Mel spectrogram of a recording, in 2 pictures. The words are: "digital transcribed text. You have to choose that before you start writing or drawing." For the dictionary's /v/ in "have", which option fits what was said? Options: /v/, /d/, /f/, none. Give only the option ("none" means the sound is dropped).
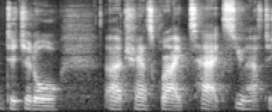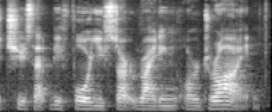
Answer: /f/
